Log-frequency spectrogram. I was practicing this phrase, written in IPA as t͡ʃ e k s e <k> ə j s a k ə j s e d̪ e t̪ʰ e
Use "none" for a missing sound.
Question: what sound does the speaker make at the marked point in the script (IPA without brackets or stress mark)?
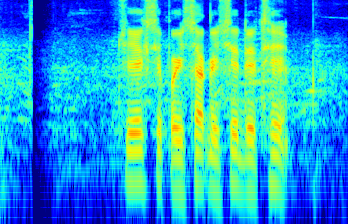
p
